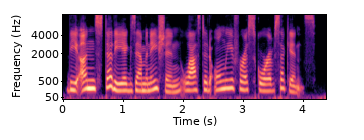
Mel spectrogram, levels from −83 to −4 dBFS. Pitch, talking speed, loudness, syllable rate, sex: 225 Hz, 135 wpm, -16 LUFS, 4.9 syllables/s, female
